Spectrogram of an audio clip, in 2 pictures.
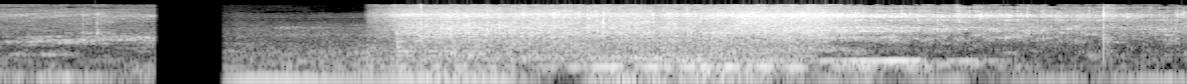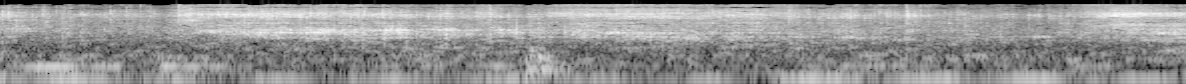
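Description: Masala-coated elephant foot yam slices sizzling in hot oil on a flat tawa. The sizzle swells sharply about two seconds in as raw slices go into the oil, then eases and rises again near the end, over a low steady hum.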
